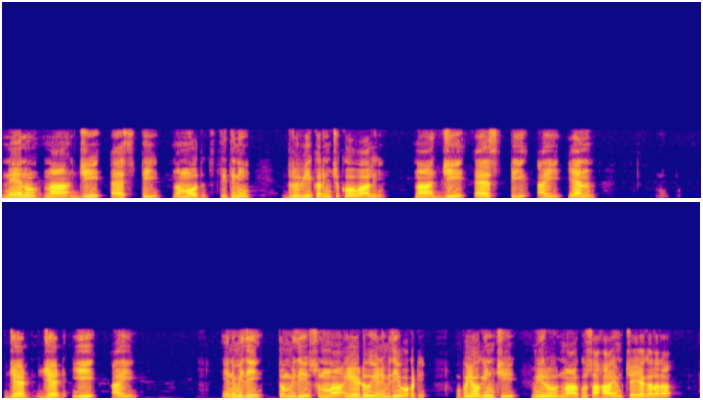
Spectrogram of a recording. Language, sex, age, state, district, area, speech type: Telugu, male, 18-30, Andhra Pradesh, Krishna, urban, read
